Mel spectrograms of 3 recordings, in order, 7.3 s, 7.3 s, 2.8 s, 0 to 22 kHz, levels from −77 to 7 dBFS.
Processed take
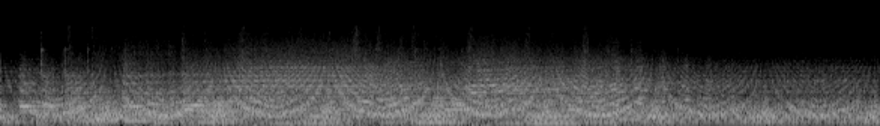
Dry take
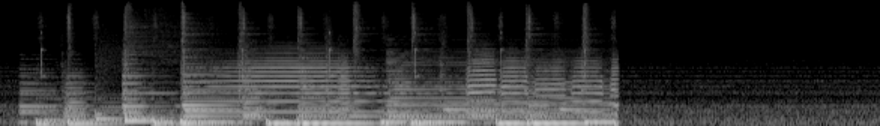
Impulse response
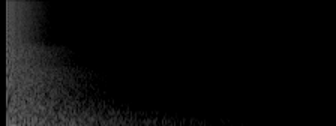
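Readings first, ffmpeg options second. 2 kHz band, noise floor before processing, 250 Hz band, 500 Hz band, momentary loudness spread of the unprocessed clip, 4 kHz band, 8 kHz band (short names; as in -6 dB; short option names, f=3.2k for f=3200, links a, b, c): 0.0 dB, -49 dBFS, +1.5 dB, +2.5 dB, 5 LU, -4.0 dB, under -10 dB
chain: -filter_complex "[0:a]flanger=delay=6.9:depth=4.3:regen=-65:speed=0.3:shape=sinusoidal,aeval=exprs='val(0)+0.01*(sin(2*PI*50*n/s)+sin(2*PI*2*50*n/s)/2+sin(2*PI*3*50*n/s)/3+sin(2*PI*4*50*n/s)/4+sin(2*PI*5*50*n/s)/5)':c=same,areverse,acompressor=threshold=-33dB:ratio=6,areverse,tremolo=f=160:d=0.824,highpass=85,asplit=2[a][b];[b]asplit=8[c][d][e][f][g][h][i][j];[c]adelay=193,afreqshift=67,volume=-6dB[k];[d]adelay=386,afreqshift=134,volume=-10.7dB[l];[e]adelay=579,afreqshift=201,volume=-15.5dB[m];[f]adelay=772,afreqshift=268,volume=-20.2dB[n];[g]adelay=965,afreqshift=335,volume=-24.9dB[o];[h]adelay=1158,afreqshift=402,volume=-29.7dB[p];[i]adelay=1351,afreqshift=469,volume=-34.4dB[q];[j]adelay=1544,afreqshift=536,volume=-39.1dB[r];[k][l][m][n][o][p][q][r]amix=inputs=8:normalize=0[s];[a][s]amix=inputs=2:normalize=0,aphaser=in_gain=1:out_gain=1:delay=4.2:decay=0.41:speed=1.1:type=triangular,bandreject=f=1k:w=12,aresample=22050,aresample=44100,asplit=2[t][u];[u]highpass=f=720:p=1,volume=27dB,asoftclip=type=tanh:threshold=-24.5dB[v];[t][v]amix=inputs=2:normalize=0,lowpass=f=2.4k:p=1,volume=-6dB,highshelf=f=2.5k:g=-11.5,volume=6.5dB"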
